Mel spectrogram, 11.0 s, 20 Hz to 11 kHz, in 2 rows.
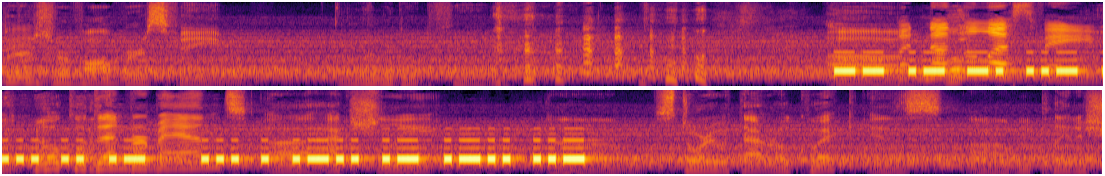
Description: Morse code, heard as a keyed tone, hand-sent with a paddle, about 32 wpm, 510 Hz. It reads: MANUSIA SELALU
